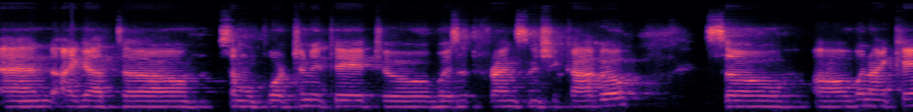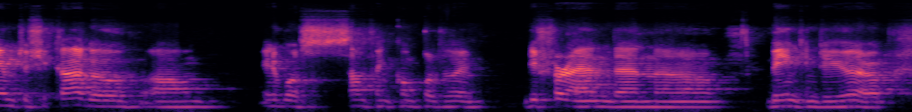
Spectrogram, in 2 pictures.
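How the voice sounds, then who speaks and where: Against audible room echo, a man talks at a fairly slow pace, his fairly high voice flat and monotone. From Czech Republic. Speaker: entrepreneur, visa holder. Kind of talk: interview. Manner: hesitant, many fillers.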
